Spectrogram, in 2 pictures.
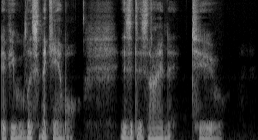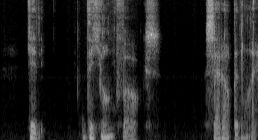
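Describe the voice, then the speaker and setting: A man speaks at a very slow pace, his pitch medium and his intonation fairly even. Vocal fry runs through his voice. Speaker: film podcast host. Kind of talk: casual monologue. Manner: halting.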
